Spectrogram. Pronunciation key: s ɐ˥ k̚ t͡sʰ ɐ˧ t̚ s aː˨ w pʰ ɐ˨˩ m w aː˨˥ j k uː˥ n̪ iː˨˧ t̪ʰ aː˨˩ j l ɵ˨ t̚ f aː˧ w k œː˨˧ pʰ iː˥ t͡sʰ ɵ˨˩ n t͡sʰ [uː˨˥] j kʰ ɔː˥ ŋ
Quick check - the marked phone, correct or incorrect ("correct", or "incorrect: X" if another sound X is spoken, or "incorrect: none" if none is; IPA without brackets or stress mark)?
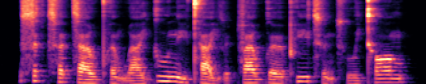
incorrect: uː˨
